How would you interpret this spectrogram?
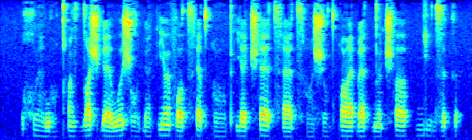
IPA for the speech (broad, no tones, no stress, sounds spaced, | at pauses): χʷ æ̤ w ɑ̤ qʰ ə̃ z d ɑ ʃ ɠ ɛ w ʊ ʃ ʁʷ ə̤ ɠ æ̤ k j ə̃ f ɔ t͡sʰ ɛ d qʷ ɑ̤ pʰ j ɛ t͡ʃʰ ɛ t͡sʰ æ t͡sʰ ɑ̤ ʃ ɔ̤ d qʷ æ ɓ æ t d ə̃ t͡ʃʰ ʌ | ɡ i̤ d z ə k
